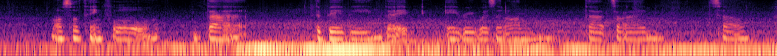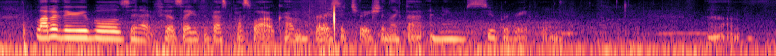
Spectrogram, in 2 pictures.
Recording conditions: sounds in the background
